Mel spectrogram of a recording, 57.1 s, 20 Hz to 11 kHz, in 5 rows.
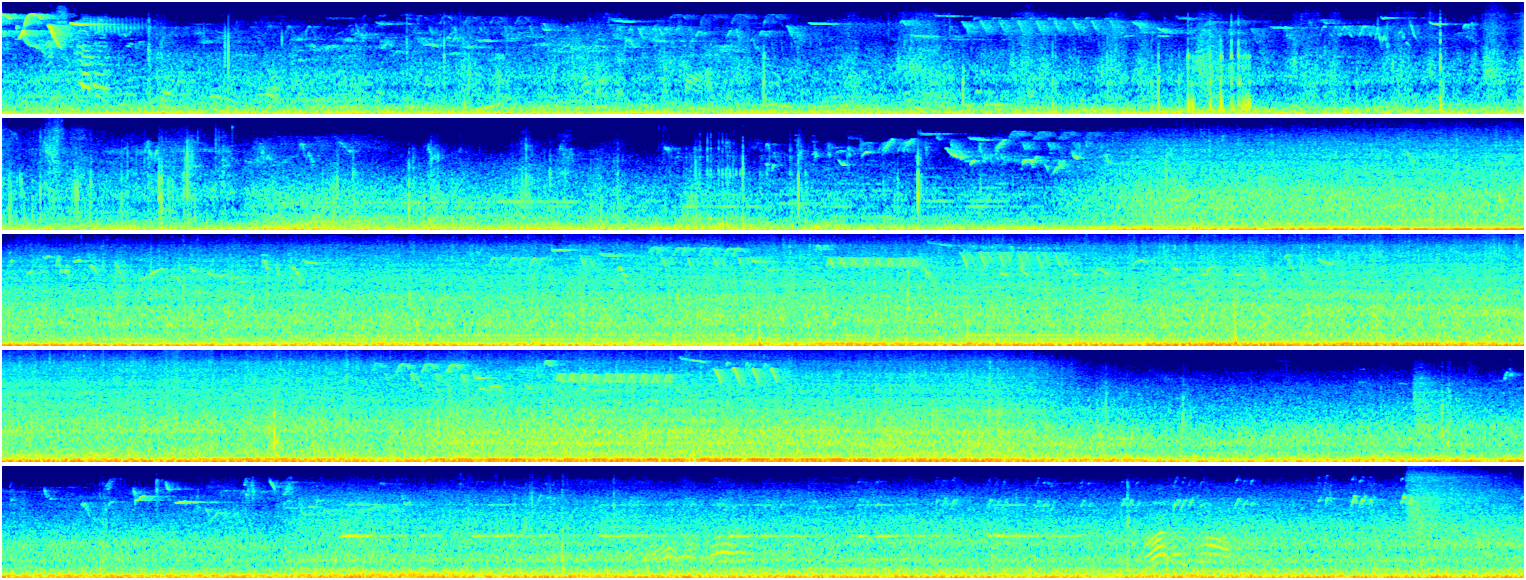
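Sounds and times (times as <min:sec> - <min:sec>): bird chirps: 0:00.0 - 0:01.6
steady low rumble: 0:00.0 - 0:47.8.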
